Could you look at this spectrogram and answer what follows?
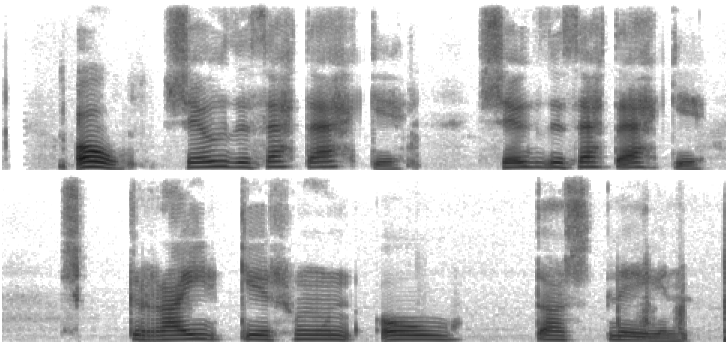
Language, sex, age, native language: Icelandic, male, 11, Icelandic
